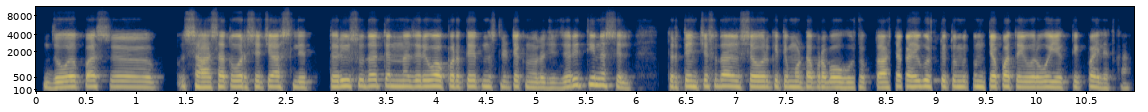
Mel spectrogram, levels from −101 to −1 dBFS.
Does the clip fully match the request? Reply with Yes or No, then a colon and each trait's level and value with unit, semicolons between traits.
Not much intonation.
Yes: narrow, 1.7 semitones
